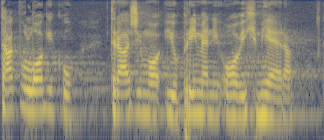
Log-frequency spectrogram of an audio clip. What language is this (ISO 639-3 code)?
hrv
